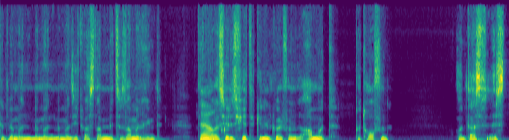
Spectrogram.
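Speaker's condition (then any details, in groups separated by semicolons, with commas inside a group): Parkinson's disease; speech therapy, nine weekly exercise sessions incl. therapeutic boxing, Ping-Pong Parkinson, DBS largely replacing medication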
